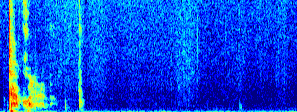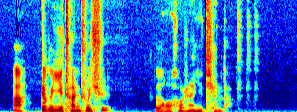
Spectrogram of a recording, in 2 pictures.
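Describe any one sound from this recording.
An elderly man speaks calmly and warmly into a close microphone, in short phrases.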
